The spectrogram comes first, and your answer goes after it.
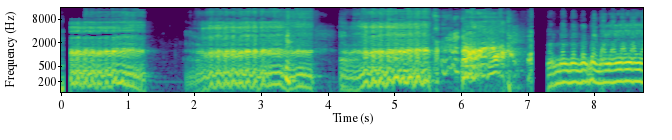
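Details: Angry pet Chihuahua named Nikki, indoors, voicing a long tonal growling whine in three sustained bursts with wavering pitch and short silent gaps, while a person talks and coaxes it to 'say awa awa'.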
